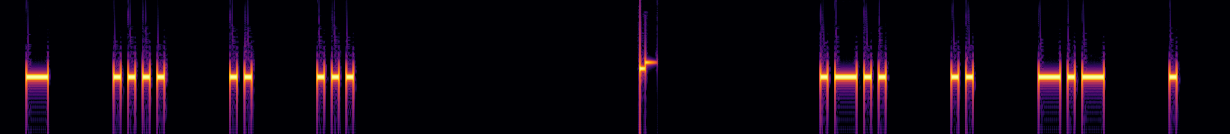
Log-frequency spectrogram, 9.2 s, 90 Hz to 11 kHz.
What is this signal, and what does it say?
Morse code, heard as a keyed tone, about 22 wpm, spaced as for 12 wpm, 690 Hz. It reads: THIS LIKE
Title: 3x Character Spacing - Top 100 Words - 22wpm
